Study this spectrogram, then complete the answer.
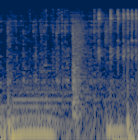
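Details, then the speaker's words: Mountain bike, Shimano front derailleur on the inner ring, rear shifted to about sixth gear: steady whirring drivetrain with a rhythmic scraping rasp. Front derailleur cage rubbing the chain before L-screw adjustment. "okay so in a ring adjustment here for the front neck and as you can hear the mech is actually fouling the chain"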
